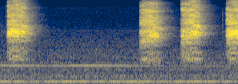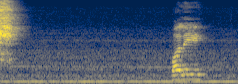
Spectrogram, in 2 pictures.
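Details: Pet parakeet barking to get attention: one harsh, raspy burst, then three more in quick succession about two seconds later, and a shorter harmonic squawk at the end, with a steady low indoor hum beneath.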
